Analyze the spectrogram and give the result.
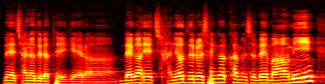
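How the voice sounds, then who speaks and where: A man voicing God as a tender, grieving heavenly father, speaking softly and low. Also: a little fast, smooth, lightly acted. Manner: soft, low, confiding.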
